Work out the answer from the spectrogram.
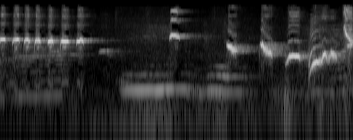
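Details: Lure song of a white-rumped shama to make a silent bird respond: a quick high trill, a long steady low whistle, then bright warbled slurred phrases.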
